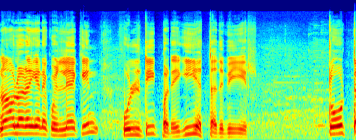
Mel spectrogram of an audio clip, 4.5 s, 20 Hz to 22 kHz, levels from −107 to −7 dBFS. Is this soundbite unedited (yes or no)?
yes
